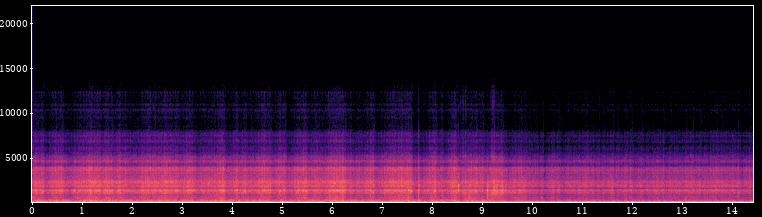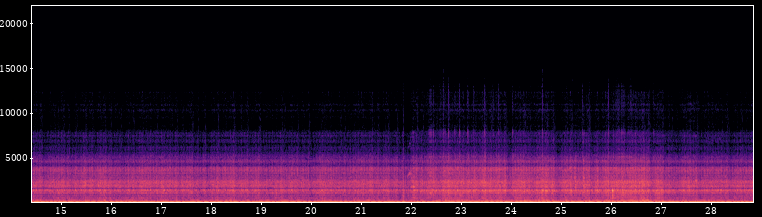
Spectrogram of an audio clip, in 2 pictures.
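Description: Kart-cross buggy's engine running at steady low revs as the kart rolls slowly, heard loud through the onboard camera mounted on the car, with a heavy low rumble.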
